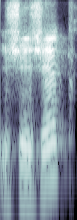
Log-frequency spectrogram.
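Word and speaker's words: Žižek: And it's the approach of a particular contemporary figure whose name is Slavoj Zizek. That's how you pronounce it, Zizek. People often have a hard time pronouncing it in the Anglophone world.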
